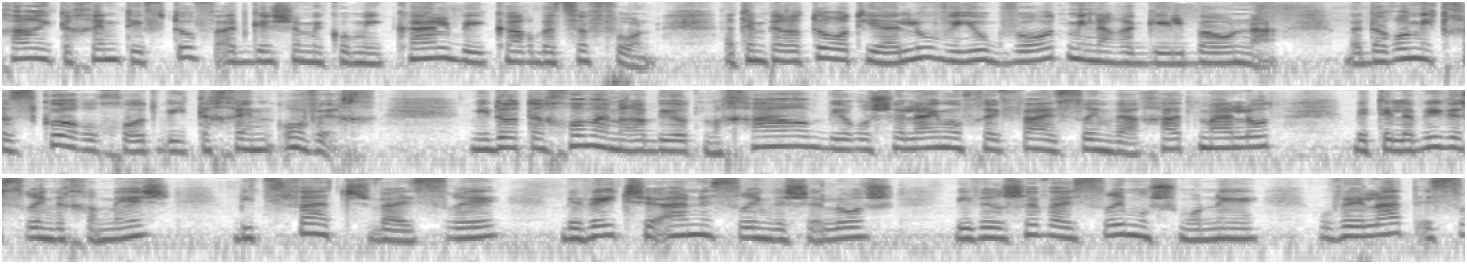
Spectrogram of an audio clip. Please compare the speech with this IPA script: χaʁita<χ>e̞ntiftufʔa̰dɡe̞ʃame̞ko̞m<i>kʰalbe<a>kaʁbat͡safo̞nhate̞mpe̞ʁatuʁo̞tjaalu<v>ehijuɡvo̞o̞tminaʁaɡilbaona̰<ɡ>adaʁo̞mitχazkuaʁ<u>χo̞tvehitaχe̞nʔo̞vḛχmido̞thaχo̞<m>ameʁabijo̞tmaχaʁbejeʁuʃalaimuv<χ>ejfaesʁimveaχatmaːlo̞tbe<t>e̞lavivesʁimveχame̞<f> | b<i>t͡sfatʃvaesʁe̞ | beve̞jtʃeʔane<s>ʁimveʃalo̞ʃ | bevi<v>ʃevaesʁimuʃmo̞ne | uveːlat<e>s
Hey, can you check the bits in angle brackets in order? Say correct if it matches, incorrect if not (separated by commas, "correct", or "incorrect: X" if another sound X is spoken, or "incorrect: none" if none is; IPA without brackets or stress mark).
correct, correct, incorrect: i, correct, incorrect: b, correct, correct, correct, correct, incorrect: ʃ, correct, correct, incorrect: ʁ, correct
